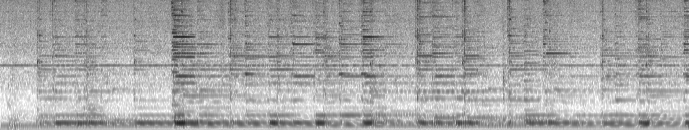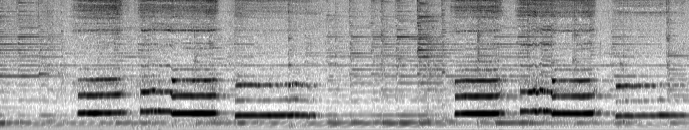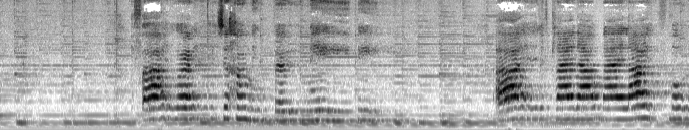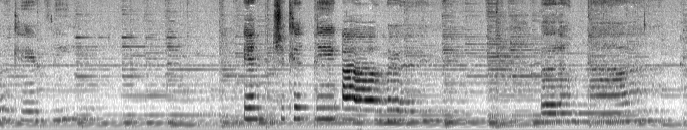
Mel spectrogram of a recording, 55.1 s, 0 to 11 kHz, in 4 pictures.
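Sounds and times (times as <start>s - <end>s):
fingerpicked classical guitar: 0.0s - 55.0s
woman singing wordless melody: 15.2s - 20.6s, 22.6s - 28.1s, 30.2s - 35.8s, 37.4s - 43.9s, 46.1s - 55.0s.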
